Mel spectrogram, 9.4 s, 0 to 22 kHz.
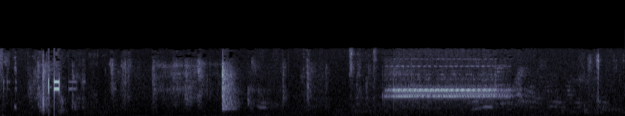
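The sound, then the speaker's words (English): Telephone keypad tones over a thin phone line as someone dials *6 to mute their phone on a Healthcare Association conference call: scattered clicks and handling noises, then one long, steady dual-pitched beep held for a few seconds before it cuts off. No one speaks. “Could everybody please mute their phones by dialing *6 on their phone, please?”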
